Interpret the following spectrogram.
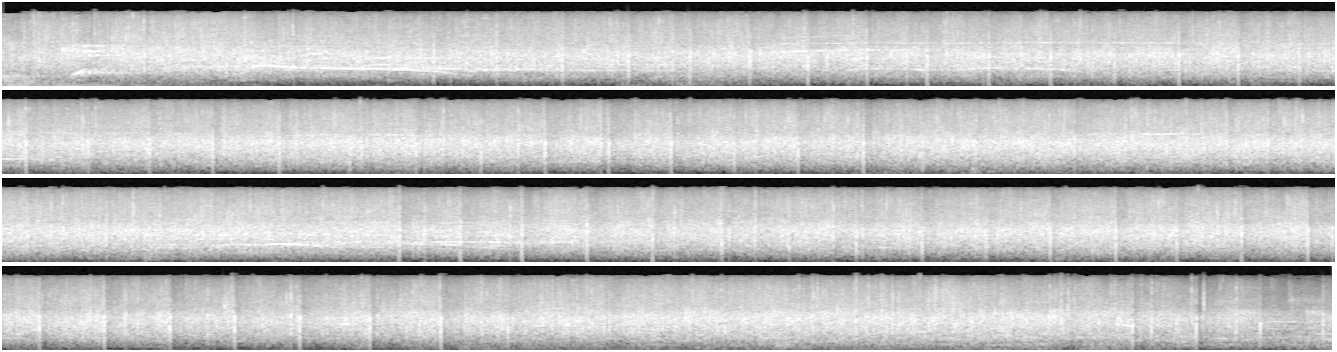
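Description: Theatre audience applauding steadily and at length, with a few calls from the crowd rising above the clapping near the start and again about halfway through.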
